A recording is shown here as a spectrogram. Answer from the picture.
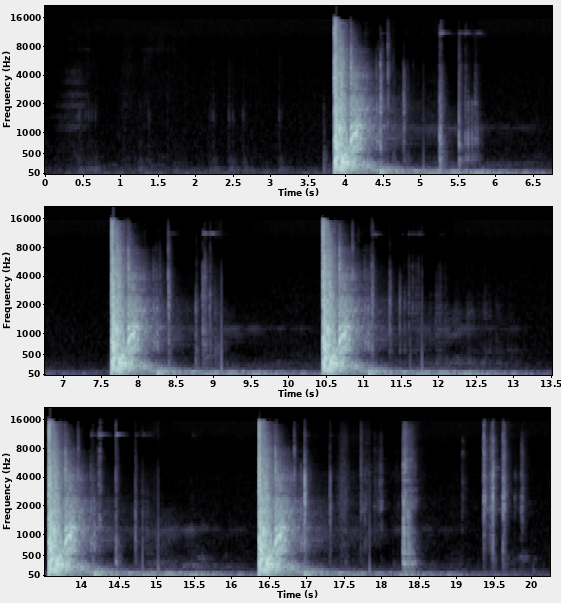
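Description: Five shots from a Glock pistol about three seconds apart, each echoing and fading slowly in the indoor range. Lighter clinks of ejected brass casings landing follow the shots.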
